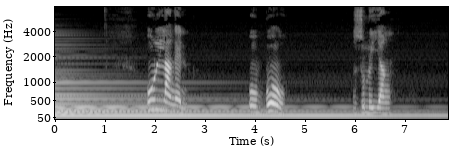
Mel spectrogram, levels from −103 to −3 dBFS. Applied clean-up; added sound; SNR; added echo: none; Electric guitar / Strum; -2 dB; none.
